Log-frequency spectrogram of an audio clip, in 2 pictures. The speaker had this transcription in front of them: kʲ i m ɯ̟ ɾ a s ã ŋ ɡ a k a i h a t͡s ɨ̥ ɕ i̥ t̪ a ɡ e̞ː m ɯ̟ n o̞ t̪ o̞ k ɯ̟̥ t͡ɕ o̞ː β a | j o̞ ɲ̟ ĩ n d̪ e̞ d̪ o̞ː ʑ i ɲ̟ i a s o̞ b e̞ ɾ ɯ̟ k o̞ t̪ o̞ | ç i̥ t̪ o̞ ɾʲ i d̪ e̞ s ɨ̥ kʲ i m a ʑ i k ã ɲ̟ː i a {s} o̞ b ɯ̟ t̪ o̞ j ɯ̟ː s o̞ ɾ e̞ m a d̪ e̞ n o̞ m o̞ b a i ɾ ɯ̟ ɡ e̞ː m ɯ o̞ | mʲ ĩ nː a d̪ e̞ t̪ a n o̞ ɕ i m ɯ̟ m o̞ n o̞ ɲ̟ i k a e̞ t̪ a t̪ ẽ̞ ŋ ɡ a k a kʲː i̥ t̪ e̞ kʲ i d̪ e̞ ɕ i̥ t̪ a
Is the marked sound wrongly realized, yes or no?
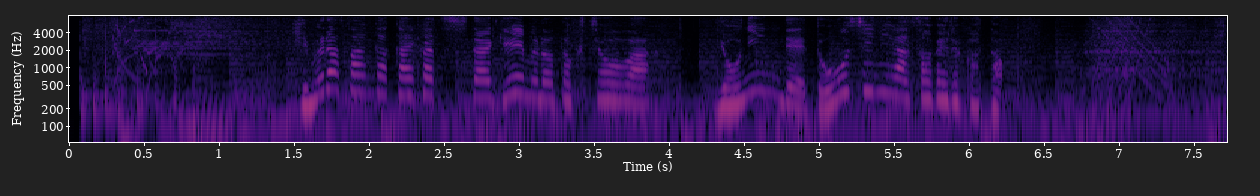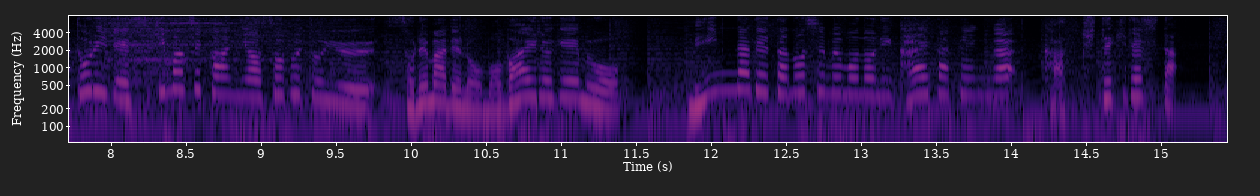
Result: no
